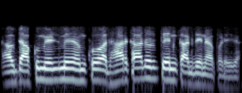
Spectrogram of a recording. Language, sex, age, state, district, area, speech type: Hindi, male, 45-60, Uttar Pradesh, Bhadohi, urban, conversation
